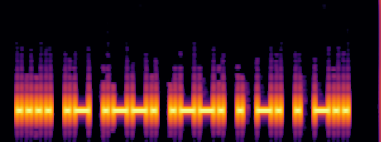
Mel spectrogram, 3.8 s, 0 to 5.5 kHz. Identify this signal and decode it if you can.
Morse code, heard as a keyed tone, about 25 wpm, 600 Hz. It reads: HAPPENED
